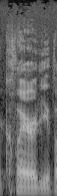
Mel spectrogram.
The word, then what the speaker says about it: Clardy: Follow me on Twitter at Troy Clardy. The last name is spelled C-L-A-R-D-Y.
